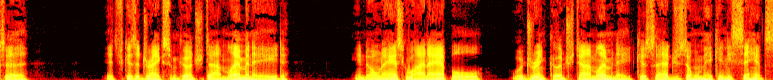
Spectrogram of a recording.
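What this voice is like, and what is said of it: Put-on country accent. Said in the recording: “that country accent”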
